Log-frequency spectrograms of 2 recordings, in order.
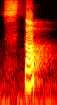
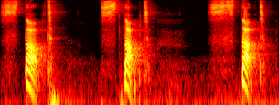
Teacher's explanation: El sonido final no activa nuestras cuerdas. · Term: sonido sordo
